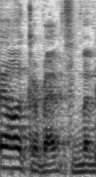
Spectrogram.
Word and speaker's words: Argyranthemum: Well, I say Argyranthemums. There we go. I like the differences in how we pronounce things.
